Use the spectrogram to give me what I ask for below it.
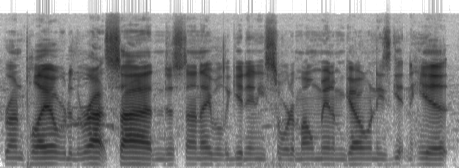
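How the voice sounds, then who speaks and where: A man doing color commentary on a high school football game, relaxed and chatty, often tossing in "man". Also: fast talker, a crowd in the background.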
